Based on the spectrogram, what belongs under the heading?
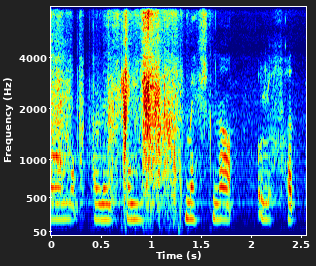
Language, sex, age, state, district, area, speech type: Kashmiri, female, 30-45, Jammu and Kashmir, Bandipora, rural, spontaneous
